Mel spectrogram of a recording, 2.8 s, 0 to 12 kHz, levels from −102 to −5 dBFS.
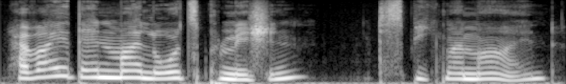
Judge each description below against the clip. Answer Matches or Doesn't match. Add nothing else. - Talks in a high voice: Matches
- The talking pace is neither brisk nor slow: Doesn't match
